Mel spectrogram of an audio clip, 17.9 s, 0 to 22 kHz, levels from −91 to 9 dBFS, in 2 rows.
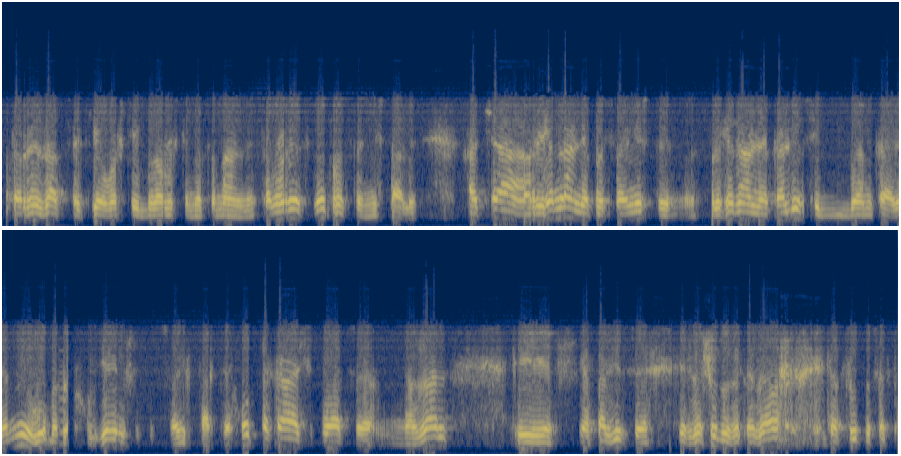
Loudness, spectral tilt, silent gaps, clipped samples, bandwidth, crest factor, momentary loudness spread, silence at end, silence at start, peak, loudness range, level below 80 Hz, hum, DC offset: -18 LUFS; -7.5 dB/octave; none; under 0.1%; 4.3 kHz; 12 dB; 7 LU; 0 s; 0.05 s; -6 dBFS; 2 LU; -62 dBFS; none; under 0.1%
